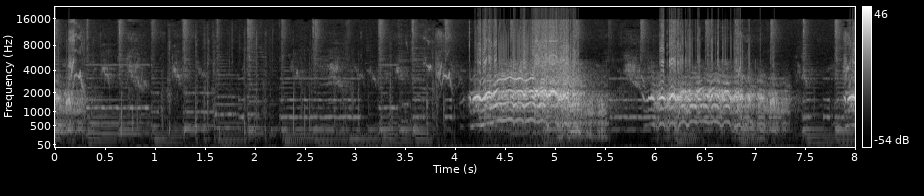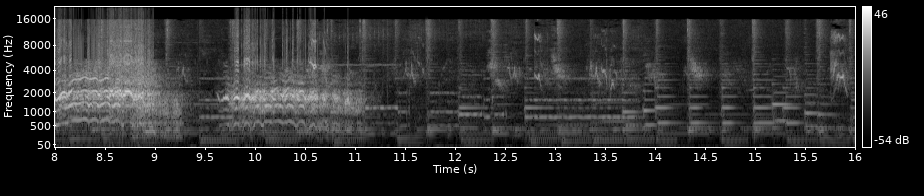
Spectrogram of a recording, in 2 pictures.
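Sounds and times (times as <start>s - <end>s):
horse whinnying: 0.0s - 0.4s, 4.0s - 11.3s
background music with steady beat: 0.0s - 16.0s.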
